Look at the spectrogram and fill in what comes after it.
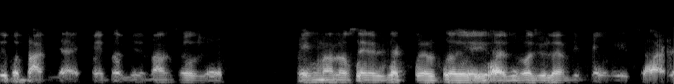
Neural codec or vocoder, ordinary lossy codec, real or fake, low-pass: codec, 24 kHz, 1.5 kbps, HILCodec; none; fake; 5.4 kHz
